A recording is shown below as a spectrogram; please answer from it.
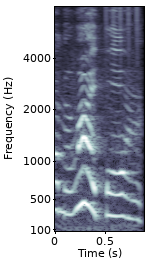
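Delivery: very high, squeaky cartoon mouse voice. Joking about almost being a real adult, in a Mickey Mouse voice. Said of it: "It's my Mickey Mouse voice".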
